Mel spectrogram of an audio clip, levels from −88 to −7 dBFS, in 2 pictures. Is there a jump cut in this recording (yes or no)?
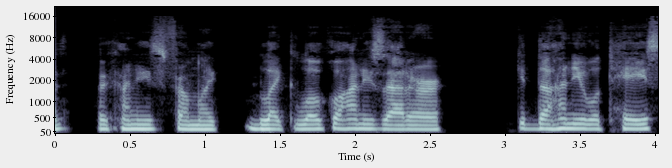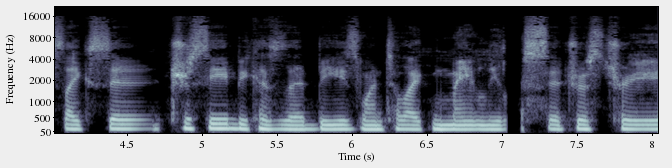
yes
